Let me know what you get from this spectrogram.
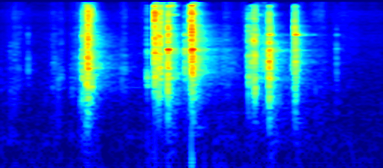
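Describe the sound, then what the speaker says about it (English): Glock semi-auto pistol being reassembled after cleaning, the slide lined up on its rails: a few sharp metallic clicks and snaps close by, clustered in short bursts with quiet gaps. "Put it back together. Put those rails, line it up."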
